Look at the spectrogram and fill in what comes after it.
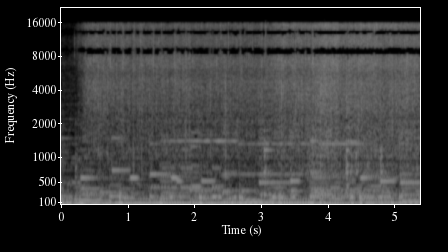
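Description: Cauliflower, bell peppers and onions sizzling in oil in a non-stick frying pan, stirred with a spatula, with soft background music underneath.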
